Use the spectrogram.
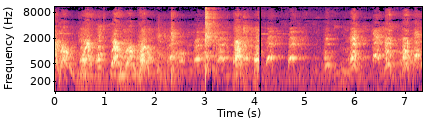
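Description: Many dogs bark and yip continuously at a rescue shelter in the Philippines, a dense, loud chorus of overlapping barks near and far with no pauses.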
